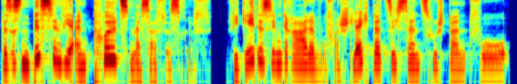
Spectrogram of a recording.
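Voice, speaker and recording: A woman's voice: mid-range voice, sing-song, a little fast. Chatty woman co-hosting a travel podcast. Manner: chatty, explanatory, with tag questions. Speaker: co-host. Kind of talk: conversational travel podcast presenting.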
